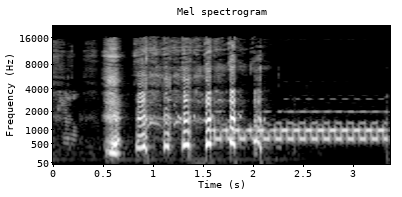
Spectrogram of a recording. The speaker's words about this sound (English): My phone's ringing. Do you have a home phone, or is that just your phone? We still have a home phone.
